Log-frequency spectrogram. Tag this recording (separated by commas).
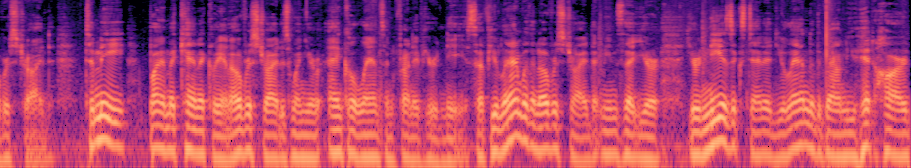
Speech, inside a small room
